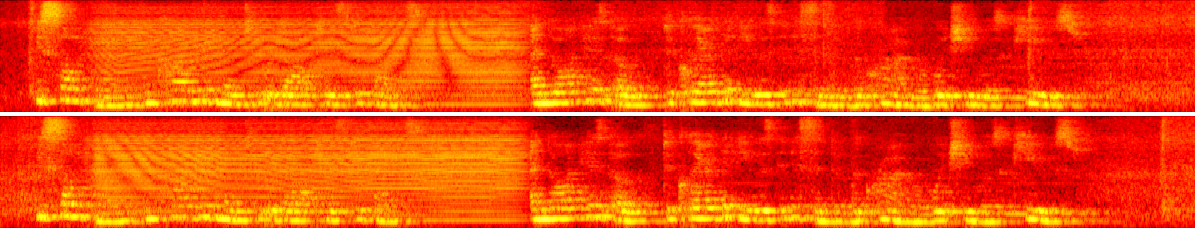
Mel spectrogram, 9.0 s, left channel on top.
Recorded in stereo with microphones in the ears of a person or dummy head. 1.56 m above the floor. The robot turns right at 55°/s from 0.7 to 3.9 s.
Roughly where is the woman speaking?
Ahead left.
